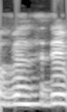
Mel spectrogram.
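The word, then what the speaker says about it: Wednesday: सही उच्चारण करना पड़ेगा आप वेडनेसडे बोलते हैं बुधवार को वेटस वेडनेसडे बोलते हैं लेकिन उसको वेनसडे बोलते हैं यहां पर डी साइलेंट है इसको वेनसडे बोला जाएगा डी साइलेंट है तो कुछ वर्ड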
